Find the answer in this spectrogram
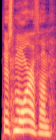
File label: combat gradual quiet; hl2; ep1; alyx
